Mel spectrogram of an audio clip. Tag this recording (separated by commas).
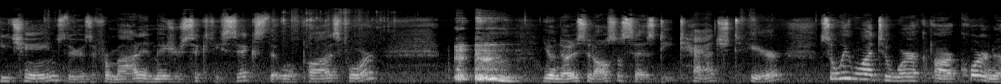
Speech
